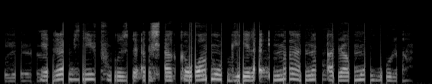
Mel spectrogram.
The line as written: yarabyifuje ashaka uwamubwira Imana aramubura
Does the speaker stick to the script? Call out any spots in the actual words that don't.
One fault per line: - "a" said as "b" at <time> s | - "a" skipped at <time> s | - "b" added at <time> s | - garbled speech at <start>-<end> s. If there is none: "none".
none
